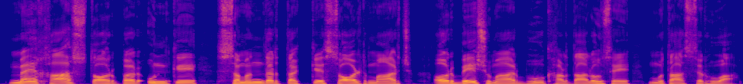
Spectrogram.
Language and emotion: Urdu, neutral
